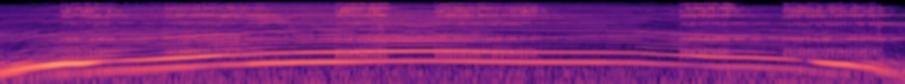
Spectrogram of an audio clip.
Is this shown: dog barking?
no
